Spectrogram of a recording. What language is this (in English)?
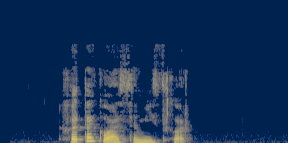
Adyghe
